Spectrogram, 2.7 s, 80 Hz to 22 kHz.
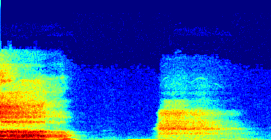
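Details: Patient with vocal fold immobility, suspected unilateral paralysis, with incomplete glottal closure and aperiodic asymmetric vibration; purely breathy with little sonority and no diplophonia, noise prevailing over harmonics; grade 3 breathy voice.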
